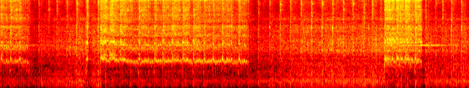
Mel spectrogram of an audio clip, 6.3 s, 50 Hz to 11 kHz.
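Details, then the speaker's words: STIHL FS56 two-stroke trimmer at idle: harsh, steady high-pitched screech cutting in and out from the clutch area, which drags so the trimmer head turns at idle when it should not; clutch squeal before repair. "It's quite the annoying noise. It just kind of screeches and it sounds like it's coming from inside here where the clutch is."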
